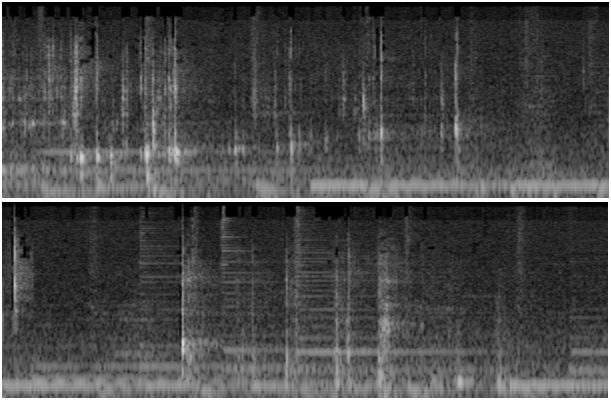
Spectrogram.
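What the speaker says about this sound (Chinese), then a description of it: "然后倒入饮料瓶中" Blended kiwi Yakult drink, seeds kept in, poured from a blender into a drink bottle, a low steady liquid stream with scattered clinks and small splashes throughout, close and fairly quiet, no talking.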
